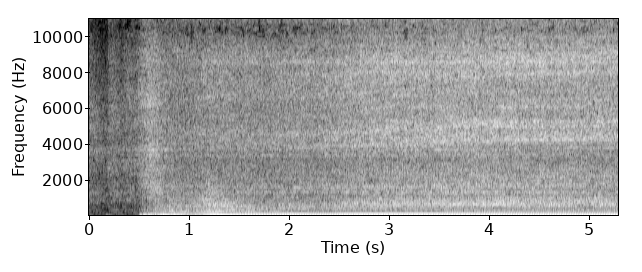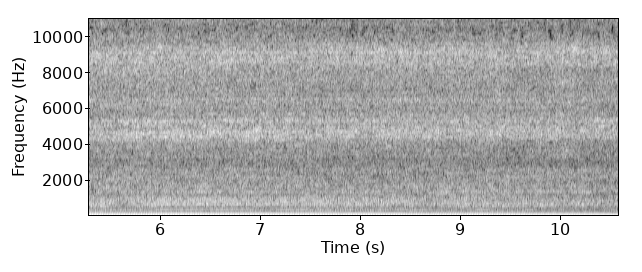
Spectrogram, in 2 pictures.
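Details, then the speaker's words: BMW 335i with EML warning light on, cold start: petrol engine idles with an uneven pulsing beat, then three quick revs; misfiring, diagnosed next with a code scan. "hi guys welcome back to the channel today we having a BMW 335i and it's got a EML light on and it sounds like it's misfiring so we're going to diagnose it and hopefully fix it"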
